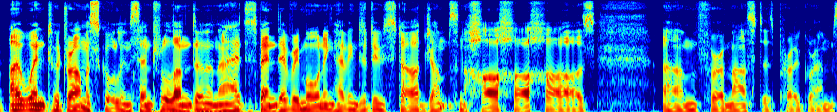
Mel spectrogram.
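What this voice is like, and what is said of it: Distinguished, rounded refined English accent. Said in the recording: “his accent is not like any accent ... really distinguished, you know, sort of beautifully rounded”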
